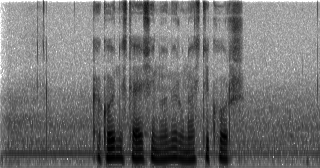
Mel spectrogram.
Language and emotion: Russian, neutral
